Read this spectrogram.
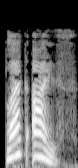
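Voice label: "black ice", American English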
